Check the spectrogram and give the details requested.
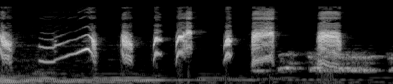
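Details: Singing long-tailed shrike, used to lure and train spotted juveniles: a smooth rising double whistle, then a string of harsh scratchy bursts and a lower buzzy note, over a faint low hum.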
